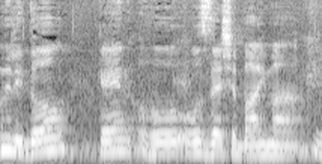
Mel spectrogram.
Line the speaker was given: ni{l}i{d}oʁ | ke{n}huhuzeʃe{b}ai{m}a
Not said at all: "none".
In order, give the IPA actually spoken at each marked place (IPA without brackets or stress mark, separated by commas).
l, d, n, b, m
